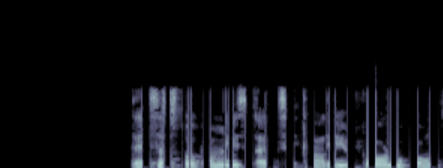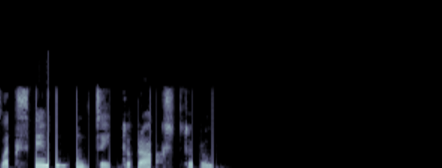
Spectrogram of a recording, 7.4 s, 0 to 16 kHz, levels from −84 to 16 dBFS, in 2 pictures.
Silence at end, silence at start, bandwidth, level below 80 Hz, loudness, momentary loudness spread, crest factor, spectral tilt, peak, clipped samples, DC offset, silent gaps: 1.9 s; 1.1 s; 8 kHz; -52 dBFS; -16 LUFS; 10 LU; 18 dB; -4.5 dB/octave; 0 dBFS; under 0.1%; under 0.1%; 1.70-1.74 s, 4.45-4.49 s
